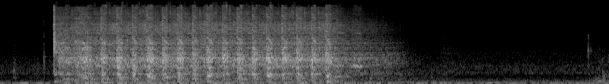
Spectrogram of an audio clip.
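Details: Neglected Vauxhall Calibra being revived, new distributor rotor arm fitted: starter spins the engine evenly, about three turns a second, for three seconds with HT plug leads off; it never fires, so no start.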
